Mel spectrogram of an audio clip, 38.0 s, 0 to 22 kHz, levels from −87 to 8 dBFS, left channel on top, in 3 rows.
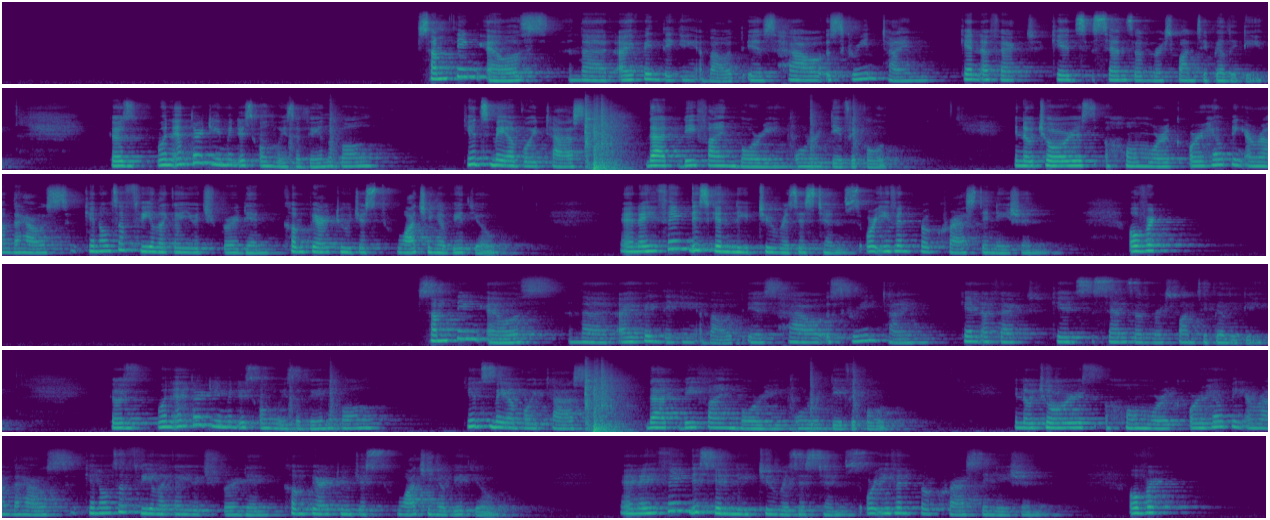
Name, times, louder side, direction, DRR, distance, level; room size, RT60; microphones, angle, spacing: voice 1, 4.2-9.3 9.6-12.6 12.9-13.4 13.8-16.4 17.3-18.5 18.8-21.5 22.8-30.3 31.5-35.8 36.2-36.9, left 3 dB, 55° left, 6 dB, 1.5 m, -35 dB
sound 1, 14.7-14.9 15.1-16.5 16.7-17.9 18.3-19.8 20.5-21.7 22.0-22.5 22.8-23.0, left 1 dB, 10° left, 1.2 m, -41 dB
25.0 x 15.0 x 7.0 m, 0.95 s
head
